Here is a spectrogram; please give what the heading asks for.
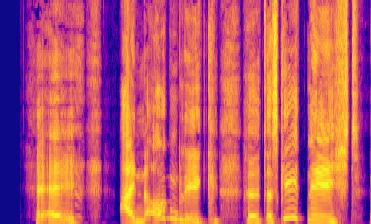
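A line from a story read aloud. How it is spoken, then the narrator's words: Calling out. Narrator (German): rief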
